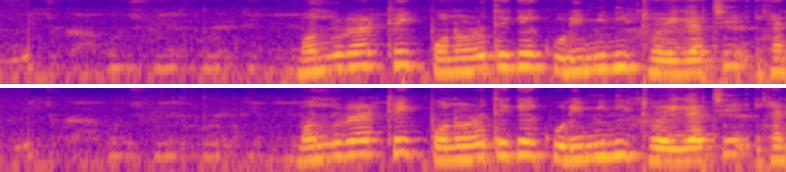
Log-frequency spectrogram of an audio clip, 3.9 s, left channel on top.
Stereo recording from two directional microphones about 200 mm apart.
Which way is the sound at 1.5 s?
25° right (ahead or behind).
